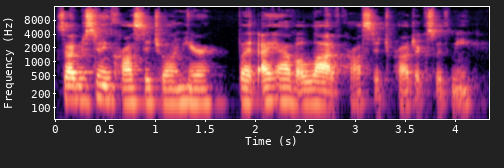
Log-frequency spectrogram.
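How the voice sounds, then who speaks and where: A young woman with a stuffy, congested voice talks casually and rambles along. Her voice sits low and mellow. She is recorded at a kitchen table in a house. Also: fairly even intonation, fairly quick. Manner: rambling, conversational, hushed while kids nap. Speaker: cross-stitch vlogger. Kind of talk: casual chatty vlog.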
